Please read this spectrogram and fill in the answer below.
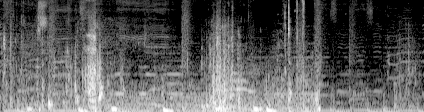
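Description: Background music, with a few loud irregular knocks and bumps in the first three seconds.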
